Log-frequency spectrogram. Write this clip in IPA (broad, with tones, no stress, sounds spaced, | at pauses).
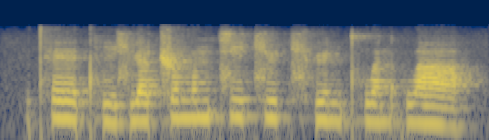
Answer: t̪ʰ e˥˩ ɪ̯ t̪ʰ i˨˩ ɕ ɥ ɛ˥˩ ʈ͡ʂ ʊ˥ ŋ ʊ˥ ŋ t͡ɕ i˥˧ t͡ɕ y˥˧ t͡ɕʰ y˥˧ n t̪ʰ w ə˥˧ n k w ä˥˩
